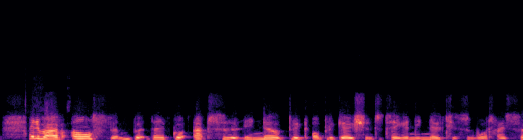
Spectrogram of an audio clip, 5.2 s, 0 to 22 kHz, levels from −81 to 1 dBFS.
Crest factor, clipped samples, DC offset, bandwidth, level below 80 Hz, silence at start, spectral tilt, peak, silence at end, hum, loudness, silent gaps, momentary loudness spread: 16 dB; under 0.1%; under 0.1%; 7 kHz; -56 dBFS; 0.05 s; -6.5 dB/octave; -4 dBFS; 0.15 s; none; -21 LUFS; none; 12 LU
